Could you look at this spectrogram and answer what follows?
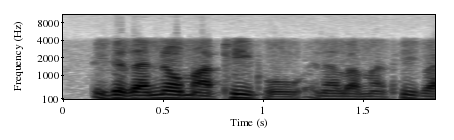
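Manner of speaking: ordinary talk, nothing marked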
